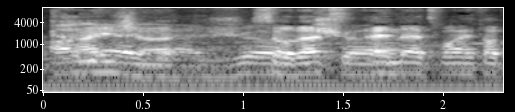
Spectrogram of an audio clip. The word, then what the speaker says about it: Caixa: It's spelled with an X, but it's pronounced Caixa.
